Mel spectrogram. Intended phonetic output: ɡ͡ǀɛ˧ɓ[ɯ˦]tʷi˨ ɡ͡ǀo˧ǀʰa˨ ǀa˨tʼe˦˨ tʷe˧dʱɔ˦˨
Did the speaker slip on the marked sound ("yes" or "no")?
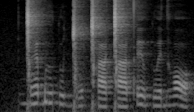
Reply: yes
